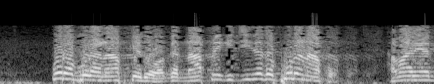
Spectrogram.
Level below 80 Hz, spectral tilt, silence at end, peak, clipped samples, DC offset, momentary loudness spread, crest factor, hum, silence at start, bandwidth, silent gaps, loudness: -32 dBFS; -4.5 dB/octave; 0 s; 0 dBFS; under 0.1%; under 0.1%; 7 LU; 10 dB; none; 0 s; 7.4 kHz; none; -9 LUFS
